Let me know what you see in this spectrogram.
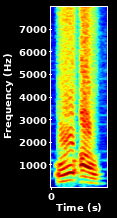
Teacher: ओ ओ औ दोनों का उच्चारण स्थान कंठोस्थ ही रहेगा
